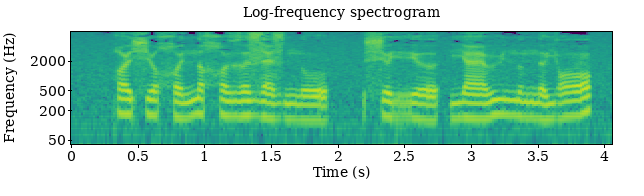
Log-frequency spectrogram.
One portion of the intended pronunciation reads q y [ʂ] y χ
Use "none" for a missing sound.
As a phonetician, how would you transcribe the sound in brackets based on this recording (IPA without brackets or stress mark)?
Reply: s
